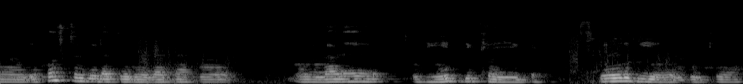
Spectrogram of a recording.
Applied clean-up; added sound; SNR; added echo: neural separator model SepFormer DNS4.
